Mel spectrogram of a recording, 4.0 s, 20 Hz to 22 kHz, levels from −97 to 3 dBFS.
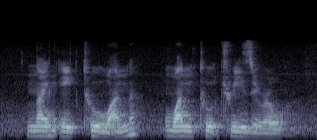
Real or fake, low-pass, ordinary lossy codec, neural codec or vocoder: real; none; none; none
